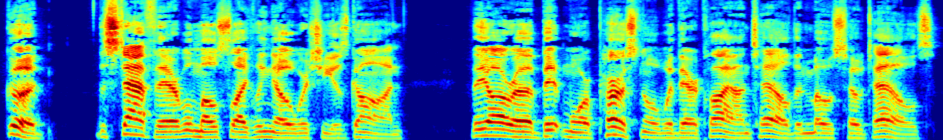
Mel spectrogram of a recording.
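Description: No-nonsense lady pony boss, read by a male narrator: polite, measured, stern with a kind streak, storybook style. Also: medium pitch, a bit bright, natural voice. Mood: brisk.

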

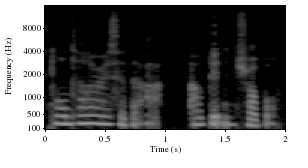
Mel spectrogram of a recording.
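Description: A young woman doing a soft, close-mic whispered girlfriend roleplay, rambling and doting, a little tipsy. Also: mid-range voice, fairly even intonation, rapid-fire, vocal fry, slightly rough, no echo. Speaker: ASMR roleplayer.

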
